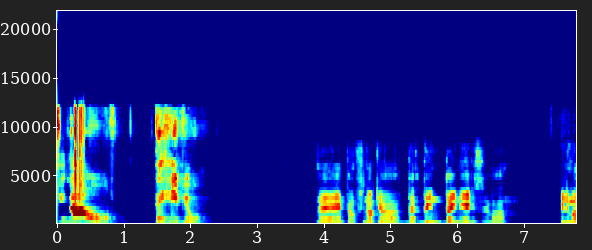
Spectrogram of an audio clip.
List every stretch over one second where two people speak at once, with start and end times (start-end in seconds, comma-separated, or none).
none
